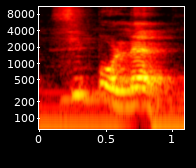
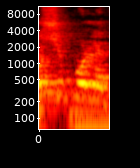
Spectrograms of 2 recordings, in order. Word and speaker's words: 쉬볼렛: 그래서 너 쉬볼렛 한번 해봐. 그랬을 때 쉬볼렛을 시볼렛 이런 식으로 발음하는 사람은 에브라임 사람으로 알고 죽인 겁니다.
